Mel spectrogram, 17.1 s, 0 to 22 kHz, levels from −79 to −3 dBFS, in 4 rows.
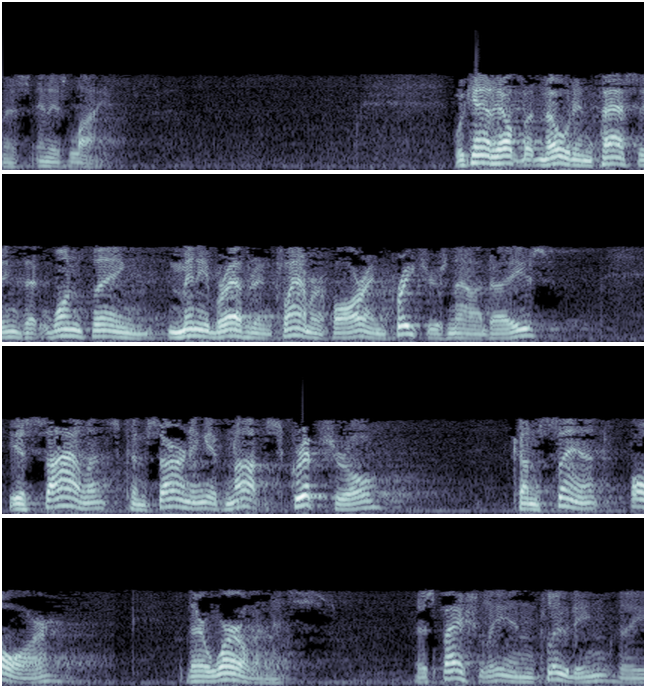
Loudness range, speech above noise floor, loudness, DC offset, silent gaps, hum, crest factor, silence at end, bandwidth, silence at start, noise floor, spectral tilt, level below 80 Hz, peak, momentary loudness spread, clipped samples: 5 LU; 32 dB; -18 LUFS; under 0.1%; none; none; 18 dB; 0 s; 4.2 kHz; 0 s; -49 dBFS; -5 dB/octave; -50 dBFS; 0 dBFS; 13 LU; under 0.1%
